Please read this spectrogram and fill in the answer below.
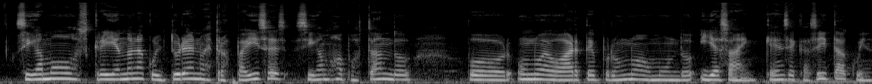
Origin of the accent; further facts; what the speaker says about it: Venezuela; Jocosa, que nos identifica a nosotros como venezolanos y venezolanas.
